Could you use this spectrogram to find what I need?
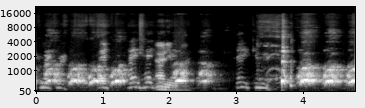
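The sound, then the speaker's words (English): A dog named Jameson barks in quick, insistent bursts, a rapid string of loud yips and woofs that pauses briefly, then starts up again just as energetically. “Hey, welcome to the podcast, Jameson the dog.”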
